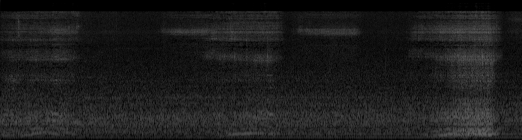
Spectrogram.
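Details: Sleeping papa snoring: soft, low, rough snoring breaths recurring every few seconds over a steady background hum.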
